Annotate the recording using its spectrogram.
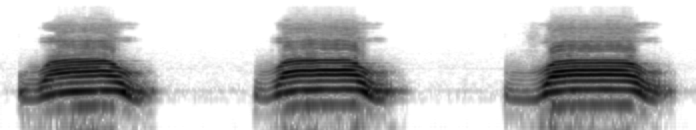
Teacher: یہاں پہ یہ ہے کہ جب آپ کہیں گے تو یہ ہونٹ شروع ہوں گے گولائی سے، پھر پھیل جائیں گے وا، اور آخری واو لانے کے لیے دوبارہ سے گول ہو جائیں گے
